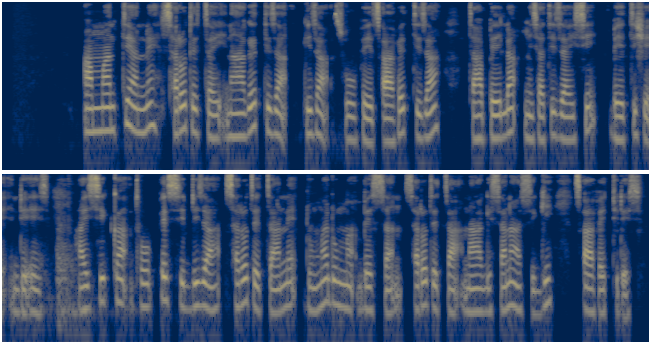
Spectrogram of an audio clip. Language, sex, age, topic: Gamo, male, 25-35, government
